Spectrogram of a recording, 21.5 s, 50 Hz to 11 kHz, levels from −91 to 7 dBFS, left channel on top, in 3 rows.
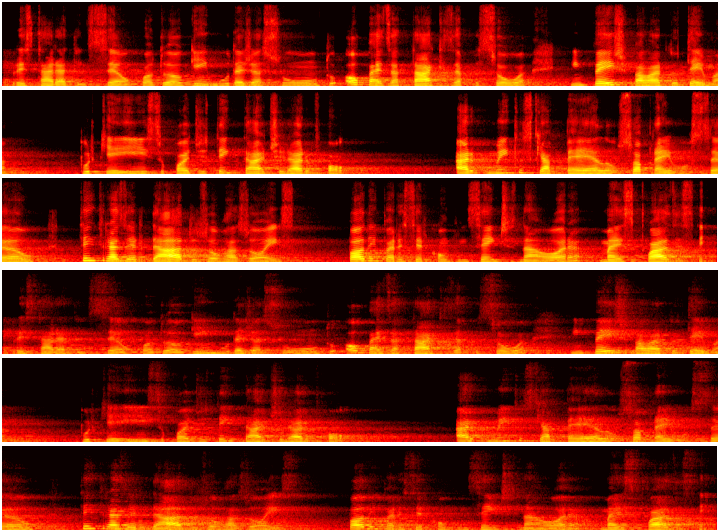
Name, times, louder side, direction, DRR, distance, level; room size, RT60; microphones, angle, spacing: voice 1, 0.0-7.2 7.9-10.6 11.7-14.6 15.1-17.2 17.8-21.3, left 5 dB, 80° left, 13 dB, 0.5 m, -27 dB
20.5 x 8.5 x 3.7 m, 2.8 s
head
